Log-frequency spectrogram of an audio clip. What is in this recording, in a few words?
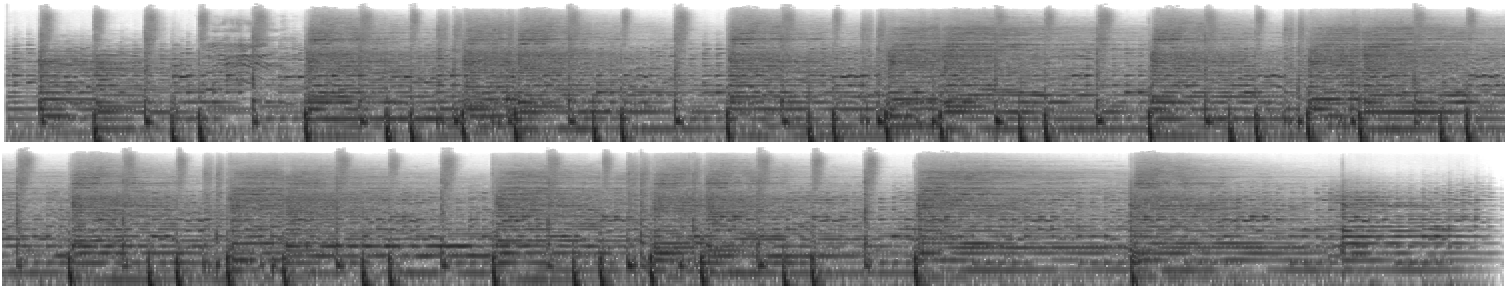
Instrumental; Demo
